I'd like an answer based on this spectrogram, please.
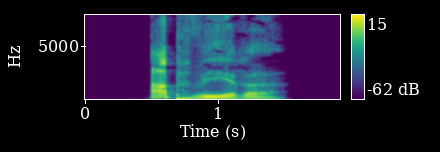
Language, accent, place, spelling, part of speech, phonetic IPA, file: German, Germany, Berlin, abwehre, verb, [ˈapˌveːʁə], De-abwehre.ogg
- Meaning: inflection of abwehren: 1. first-person singular dependent present 2. first/third-person singular dependent subjunctive I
